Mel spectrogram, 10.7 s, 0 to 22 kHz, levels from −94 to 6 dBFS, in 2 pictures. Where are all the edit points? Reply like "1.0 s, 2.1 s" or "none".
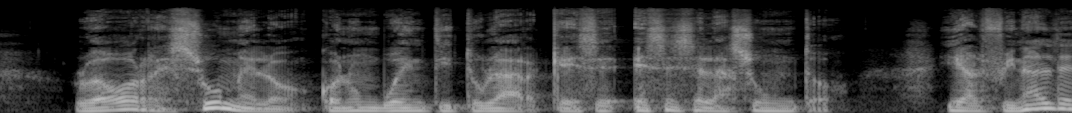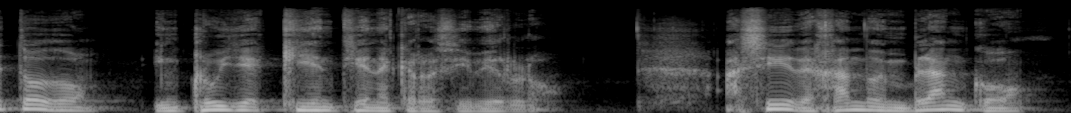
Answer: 6.1 s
